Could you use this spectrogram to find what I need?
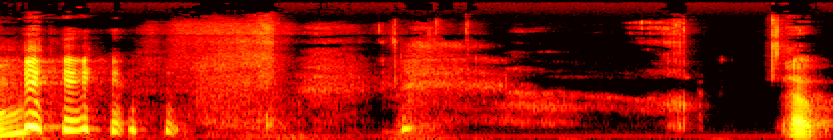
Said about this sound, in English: Excuse me, I'm going to need to sip my tea now.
